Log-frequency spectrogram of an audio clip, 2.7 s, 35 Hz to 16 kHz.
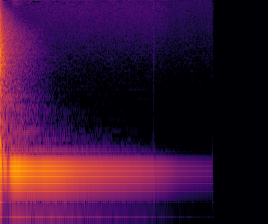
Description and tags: High Tom Of God Wet 010
drumset, high, drum, realistic, kit, set, tom, pack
